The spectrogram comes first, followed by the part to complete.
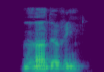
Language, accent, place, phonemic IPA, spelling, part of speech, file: French, France, Lyon, /vɛ̃ d(ə) ʁi/, vin de riz, noun, LL-Q150 (fra)-vin de riz.wav
- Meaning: rice wine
